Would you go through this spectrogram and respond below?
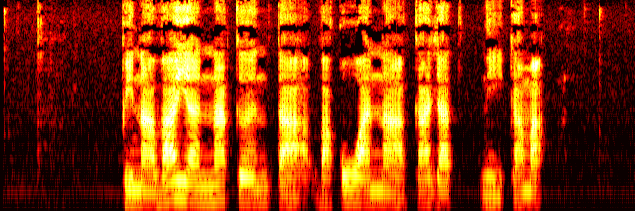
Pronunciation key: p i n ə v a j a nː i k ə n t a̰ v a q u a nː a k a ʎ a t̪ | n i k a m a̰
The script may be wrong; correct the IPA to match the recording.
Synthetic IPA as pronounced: p i n a v a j a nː a k ə n t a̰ v a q u a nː a k a ʎ a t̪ | n i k a m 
